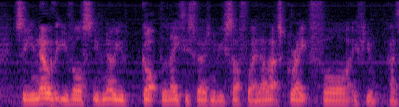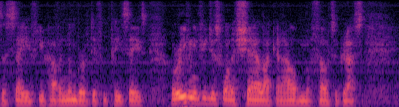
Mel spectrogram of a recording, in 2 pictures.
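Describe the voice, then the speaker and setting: Noticeable background noise accompanies a man with a fairly low pitch. He speaks at a very fast pace with fairly even intonation. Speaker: tech video blogger. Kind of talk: casual software review. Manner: hesitant, many fillers.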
